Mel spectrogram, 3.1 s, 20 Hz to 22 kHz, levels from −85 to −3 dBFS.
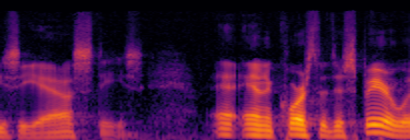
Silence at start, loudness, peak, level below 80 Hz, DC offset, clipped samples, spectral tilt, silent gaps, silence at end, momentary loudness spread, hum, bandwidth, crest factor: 0 s; -26 LUFS; -6 dBFS; -56 dBFS; under 0.1%; under 0.1%; -5 dB/octave; none; 0 s; 17 LU; none; 17 kHz; 20 dB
